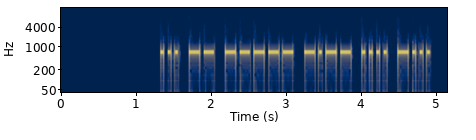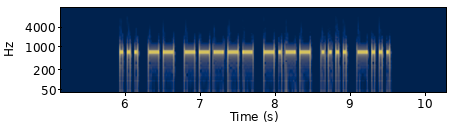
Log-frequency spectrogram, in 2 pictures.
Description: Morse code, heard as a keyed tone, about 25 wpm, 700 Hz. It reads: SM0YHB SM0YHB
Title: DXCC-100 Call Signs - 6 Characters - Repeated 2x - 25wpm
